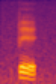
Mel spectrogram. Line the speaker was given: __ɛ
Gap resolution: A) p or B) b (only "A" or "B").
A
